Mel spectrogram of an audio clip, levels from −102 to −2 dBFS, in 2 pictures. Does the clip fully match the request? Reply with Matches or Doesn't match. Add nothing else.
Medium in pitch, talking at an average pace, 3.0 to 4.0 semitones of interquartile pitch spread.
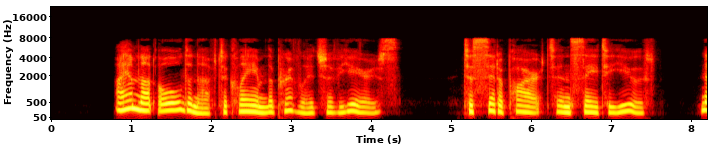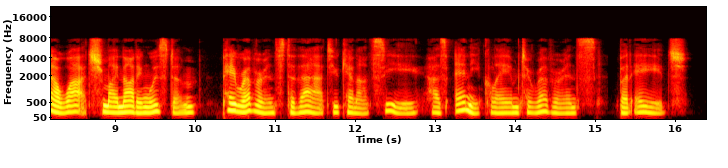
Matches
